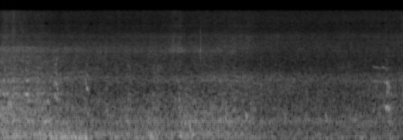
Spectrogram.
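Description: Ocean surf breaking and washing up the beach, with wind on the microphone, louder for about the first second and then quieter.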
